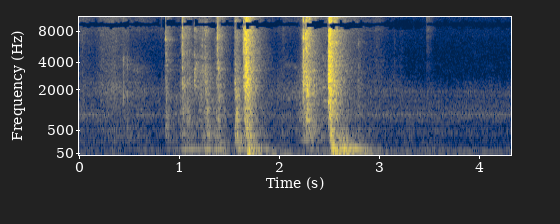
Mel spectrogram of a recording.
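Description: Interior door being handled and pulled shut: a few latch and handle clicks from about a second in, then two heavier thuds, after which it goes quiet.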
